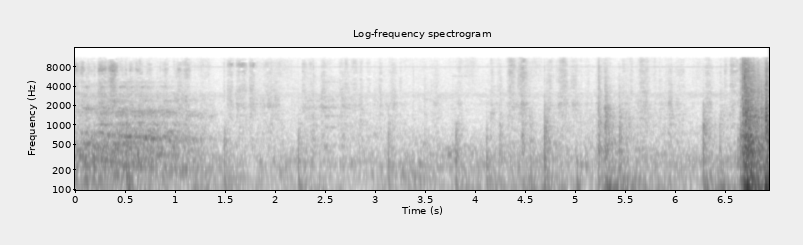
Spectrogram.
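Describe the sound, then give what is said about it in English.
Writing on a board as a long passage is copied out: continuous soft scratching and rubbing strokes for several seconds, fairly faint, with a louder scrape right at the end. “This is a long one to write now.”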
